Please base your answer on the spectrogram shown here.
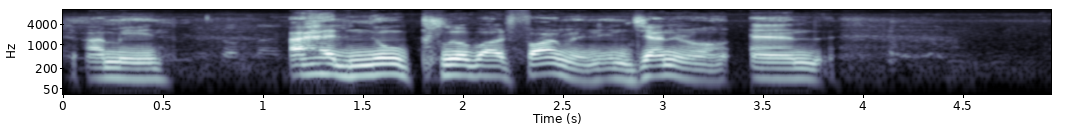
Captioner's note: none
